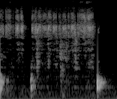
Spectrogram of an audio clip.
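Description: Marker pen writing on a whiteboard: a faint, high hiss of the tip moving across the board in short strokes.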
